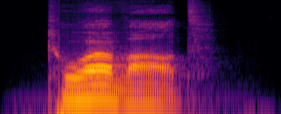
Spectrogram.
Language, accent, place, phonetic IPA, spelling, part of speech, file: German, Germany, Berlin, [ˈtoːɐ̯ˌvaʁt], Torwart, noun, De-Torwart.ogg
- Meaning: goalkeeper, goal keeper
